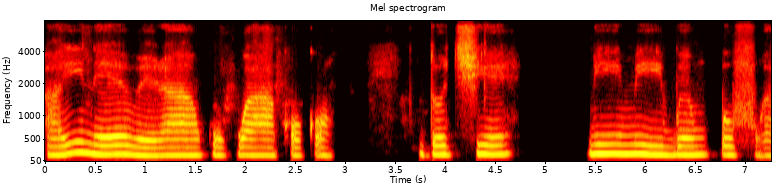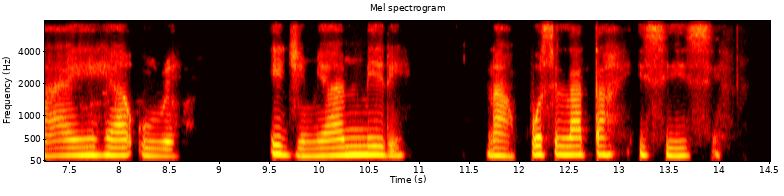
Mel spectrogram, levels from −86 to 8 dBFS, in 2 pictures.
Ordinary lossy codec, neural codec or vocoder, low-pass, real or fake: Opus, 16 kbps; none; 7.2 kHz; real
